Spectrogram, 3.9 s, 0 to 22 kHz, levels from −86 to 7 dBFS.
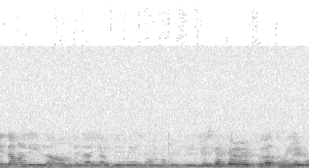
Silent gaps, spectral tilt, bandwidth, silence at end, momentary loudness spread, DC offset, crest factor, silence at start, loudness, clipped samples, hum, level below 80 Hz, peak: none; -6 dB/octave; over 20 kHz; 0 s; 9 LU; under 0.1%; 16 dB; 0 s; -34 LUFS; under 0.1%; none; -64 dBFS; -18 dBFS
